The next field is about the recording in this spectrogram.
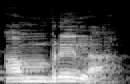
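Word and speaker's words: umbrella: হয় ইউ যেমন যেমন ইউ এম বি আর ই এল এল এ এই উচ্চারণটা কি হয়ে যাবে আমব্রেলা আমব্রেলা আমব্রেলাতে আমব্রেলা মানে ছাতা তোমরা জানো তাহলে আমব্রেলাতে দেখো ইউ এম আছে ইউ এম আছে ইউ এর উচ্চারণ এখানে হয়েছে আ এবার ইউ এর উচ্চারণ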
